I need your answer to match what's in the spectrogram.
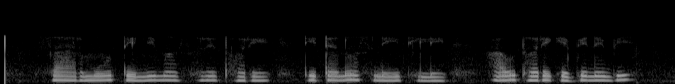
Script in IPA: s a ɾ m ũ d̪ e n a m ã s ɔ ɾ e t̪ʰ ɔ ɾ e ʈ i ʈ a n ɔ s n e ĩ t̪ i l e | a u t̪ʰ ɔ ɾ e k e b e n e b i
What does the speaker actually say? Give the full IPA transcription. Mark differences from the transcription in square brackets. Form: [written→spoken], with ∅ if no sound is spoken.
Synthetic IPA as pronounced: s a ɾ m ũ [d̪→t̪] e n [a→i] m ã s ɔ ɾ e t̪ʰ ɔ ɾ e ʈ i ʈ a n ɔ s n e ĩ [t̪→t̪ʰ] i l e | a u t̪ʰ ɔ ɾ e k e b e n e b i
